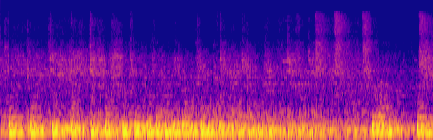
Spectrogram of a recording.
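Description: Dragon dance percussion: a large drum beaten in a fast run of close strokes over ringing cymbals, breaking back into strong, evenly spaced beats near the end.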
